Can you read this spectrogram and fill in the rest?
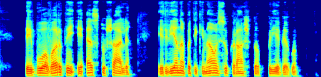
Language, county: Lithuanian, Telšiai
